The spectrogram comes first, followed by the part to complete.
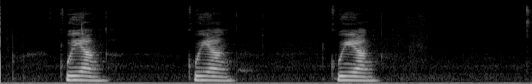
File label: "gywiyang" fire, Dharug; Dharug Vocabulary - Guwiyang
